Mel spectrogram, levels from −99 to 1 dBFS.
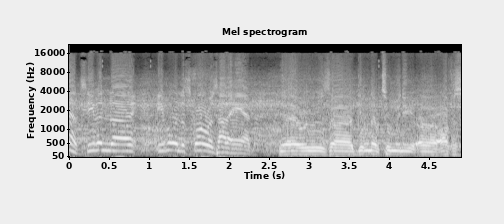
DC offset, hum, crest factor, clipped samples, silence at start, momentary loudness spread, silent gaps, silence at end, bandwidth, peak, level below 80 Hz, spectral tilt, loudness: under 0.1%; none; 8 dB; under 0.1%; 0 s; 3 LU; none; 0 s; 17.5 kHz; -2 dBFS; -44 dBFS; -3.5 dB/octave; -9 LUFS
